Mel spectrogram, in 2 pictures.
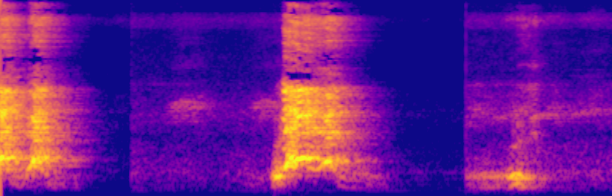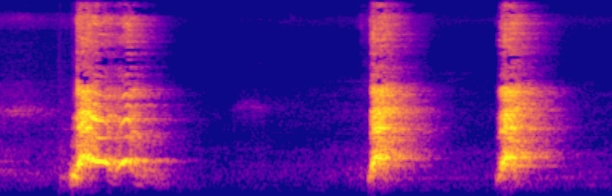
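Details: Young Mudhol Hound, four months old, barking on night duty: six sharp, separate barks at irregular intervals of one to two seconds, with a softer, lower growling bark near the middle; surroundings otherwise quiet.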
